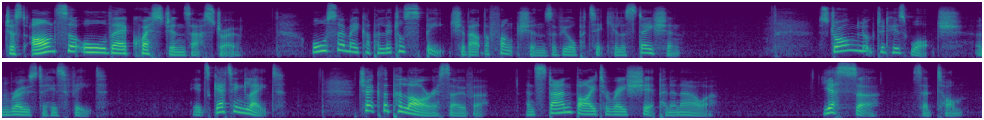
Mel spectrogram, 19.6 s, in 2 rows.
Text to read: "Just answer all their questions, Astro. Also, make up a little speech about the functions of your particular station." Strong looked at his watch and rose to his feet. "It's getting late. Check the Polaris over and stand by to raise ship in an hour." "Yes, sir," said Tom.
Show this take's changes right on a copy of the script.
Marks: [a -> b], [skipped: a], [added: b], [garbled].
"Just answer all their questions, Astro. Also, make up a little speech about the functions of your particular station." Strong looked at his watch and rose to his feet. "It's getting late. Check the Polaris over and stand by to raise ship in an hour." "Yes, sir," said Tom.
